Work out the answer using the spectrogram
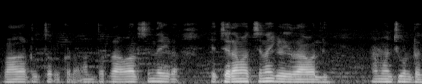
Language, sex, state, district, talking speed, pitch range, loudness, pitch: Telugu, male, Telangana, Karimnagar, 185 wpm, 115-130 Hz, -19 LUFS, 120 Hz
